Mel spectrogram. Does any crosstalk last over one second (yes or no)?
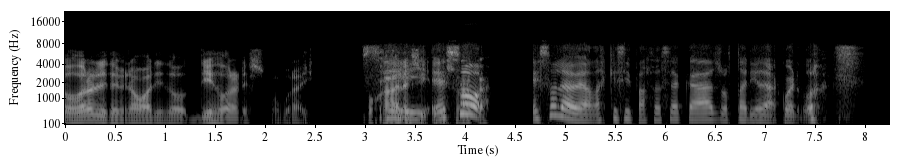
yes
